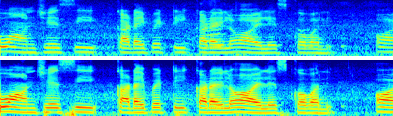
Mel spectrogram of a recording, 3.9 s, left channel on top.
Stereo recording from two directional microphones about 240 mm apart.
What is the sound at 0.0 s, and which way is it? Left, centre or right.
A woman's voice, right.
